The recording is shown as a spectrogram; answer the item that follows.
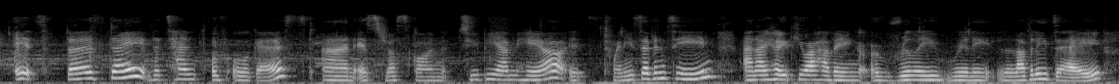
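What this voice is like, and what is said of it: London English accent. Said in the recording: “I'm based in the United Kingdom in London, hence the accent”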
